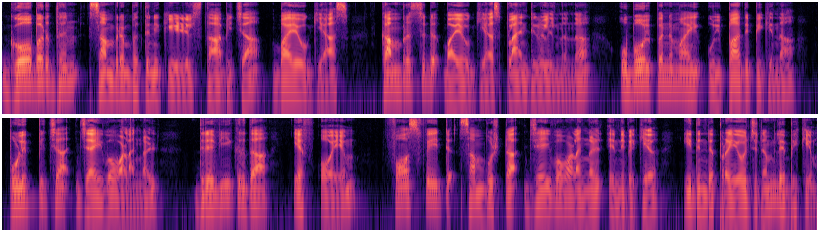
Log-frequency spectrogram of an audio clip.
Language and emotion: Malayalam, neutral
